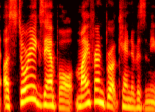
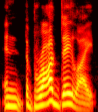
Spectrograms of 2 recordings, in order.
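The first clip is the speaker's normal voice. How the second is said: usual speaking voice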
